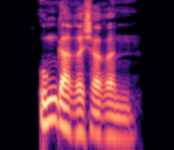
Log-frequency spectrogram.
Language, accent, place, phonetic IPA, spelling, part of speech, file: German, Germany, Berlin, [ˈʊŋɡaʁɪʃəʁəm], ungarischerem, adjective, De-ungarischerem.ogg
- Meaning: strong dative masculine/neuter singular comparative degree of ungarisch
